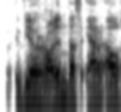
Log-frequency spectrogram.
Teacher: So we roll it, we trill it at the tip of our tongue, and that is usually a dead giveaway. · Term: rolling R's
